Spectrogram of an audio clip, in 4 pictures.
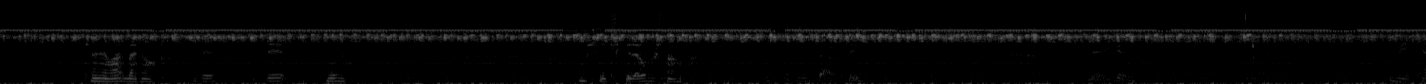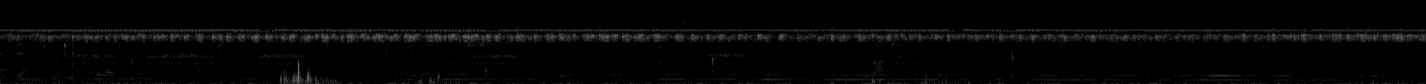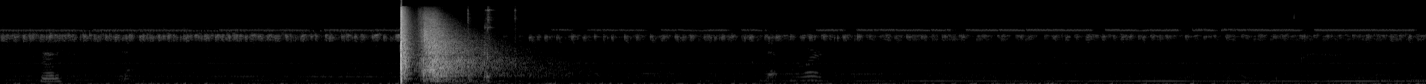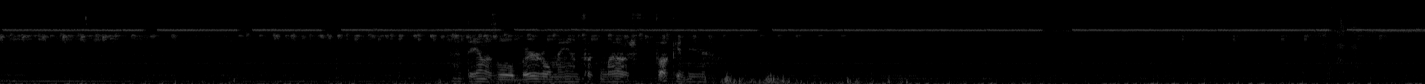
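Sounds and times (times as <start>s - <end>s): crickets chirring: 0.0s - 57.0s
loud rifle shot: 32.6s - 34.0s.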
